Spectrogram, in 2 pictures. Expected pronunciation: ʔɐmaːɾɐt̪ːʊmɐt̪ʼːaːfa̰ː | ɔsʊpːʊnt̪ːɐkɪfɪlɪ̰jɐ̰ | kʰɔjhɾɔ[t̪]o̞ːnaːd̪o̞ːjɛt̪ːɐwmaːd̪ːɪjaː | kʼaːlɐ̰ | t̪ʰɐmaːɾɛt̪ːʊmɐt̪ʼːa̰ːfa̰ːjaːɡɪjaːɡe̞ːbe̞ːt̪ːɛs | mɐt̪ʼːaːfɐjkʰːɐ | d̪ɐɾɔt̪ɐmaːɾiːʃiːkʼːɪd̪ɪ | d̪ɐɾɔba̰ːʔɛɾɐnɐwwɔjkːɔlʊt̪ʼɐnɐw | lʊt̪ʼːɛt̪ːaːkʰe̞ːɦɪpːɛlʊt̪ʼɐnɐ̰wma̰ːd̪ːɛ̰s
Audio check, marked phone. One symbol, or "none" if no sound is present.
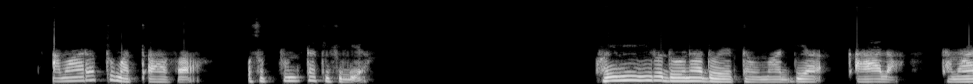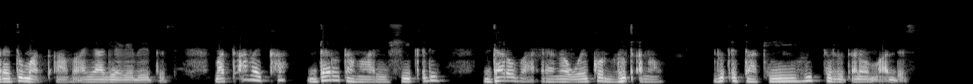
d̪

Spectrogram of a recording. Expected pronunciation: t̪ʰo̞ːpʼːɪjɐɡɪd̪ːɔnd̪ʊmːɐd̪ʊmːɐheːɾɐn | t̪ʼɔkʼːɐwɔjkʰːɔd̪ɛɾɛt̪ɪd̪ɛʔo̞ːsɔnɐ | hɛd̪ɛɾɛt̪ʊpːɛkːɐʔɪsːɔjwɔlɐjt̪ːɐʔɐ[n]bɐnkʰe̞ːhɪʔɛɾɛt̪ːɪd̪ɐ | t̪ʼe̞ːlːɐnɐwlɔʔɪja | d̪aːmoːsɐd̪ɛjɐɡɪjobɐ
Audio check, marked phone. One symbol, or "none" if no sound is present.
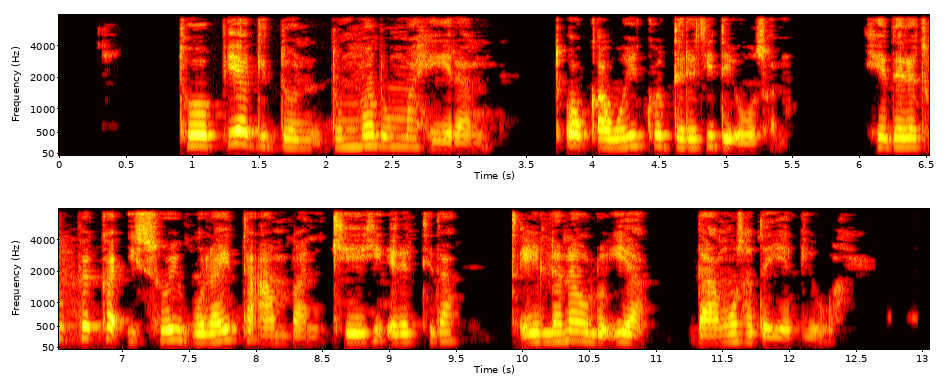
m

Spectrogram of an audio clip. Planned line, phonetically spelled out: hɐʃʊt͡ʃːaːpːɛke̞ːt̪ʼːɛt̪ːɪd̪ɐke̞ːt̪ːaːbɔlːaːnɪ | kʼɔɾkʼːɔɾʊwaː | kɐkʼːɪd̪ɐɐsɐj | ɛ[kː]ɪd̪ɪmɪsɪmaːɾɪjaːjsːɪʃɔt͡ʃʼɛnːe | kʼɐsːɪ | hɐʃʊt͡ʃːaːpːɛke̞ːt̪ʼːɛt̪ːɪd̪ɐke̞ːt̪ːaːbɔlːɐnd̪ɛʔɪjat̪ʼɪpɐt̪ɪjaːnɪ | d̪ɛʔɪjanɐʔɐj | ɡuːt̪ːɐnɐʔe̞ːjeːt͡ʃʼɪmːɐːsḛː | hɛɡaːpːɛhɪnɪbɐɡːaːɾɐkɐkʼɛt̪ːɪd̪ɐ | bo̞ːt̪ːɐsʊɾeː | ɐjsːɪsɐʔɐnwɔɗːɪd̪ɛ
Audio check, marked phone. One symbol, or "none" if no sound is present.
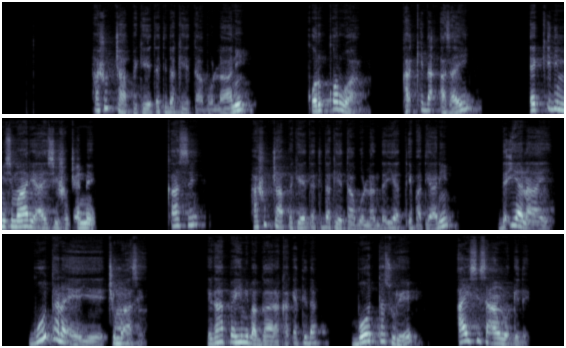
kʼː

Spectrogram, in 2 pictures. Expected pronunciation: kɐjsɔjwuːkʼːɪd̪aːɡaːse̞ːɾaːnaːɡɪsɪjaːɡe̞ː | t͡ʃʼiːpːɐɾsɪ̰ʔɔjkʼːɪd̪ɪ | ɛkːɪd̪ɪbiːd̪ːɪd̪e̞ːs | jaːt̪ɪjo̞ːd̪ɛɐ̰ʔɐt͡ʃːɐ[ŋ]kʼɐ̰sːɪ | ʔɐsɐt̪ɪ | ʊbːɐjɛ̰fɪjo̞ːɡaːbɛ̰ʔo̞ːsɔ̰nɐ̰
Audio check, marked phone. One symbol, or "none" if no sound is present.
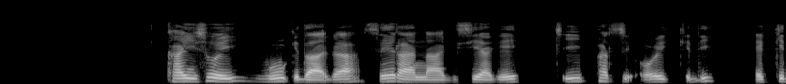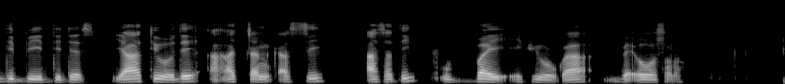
n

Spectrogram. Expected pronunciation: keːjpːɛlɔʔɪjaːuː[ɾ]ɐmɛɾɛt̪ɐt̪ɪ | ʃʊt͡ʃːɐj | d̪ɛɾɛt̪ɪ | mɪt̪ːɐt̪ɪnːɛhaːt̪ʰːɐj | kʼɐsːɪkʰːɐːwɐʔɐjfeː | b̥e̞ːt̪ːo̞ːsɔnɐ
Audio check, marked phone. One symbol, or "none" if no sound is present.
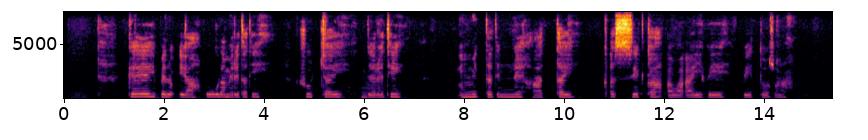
l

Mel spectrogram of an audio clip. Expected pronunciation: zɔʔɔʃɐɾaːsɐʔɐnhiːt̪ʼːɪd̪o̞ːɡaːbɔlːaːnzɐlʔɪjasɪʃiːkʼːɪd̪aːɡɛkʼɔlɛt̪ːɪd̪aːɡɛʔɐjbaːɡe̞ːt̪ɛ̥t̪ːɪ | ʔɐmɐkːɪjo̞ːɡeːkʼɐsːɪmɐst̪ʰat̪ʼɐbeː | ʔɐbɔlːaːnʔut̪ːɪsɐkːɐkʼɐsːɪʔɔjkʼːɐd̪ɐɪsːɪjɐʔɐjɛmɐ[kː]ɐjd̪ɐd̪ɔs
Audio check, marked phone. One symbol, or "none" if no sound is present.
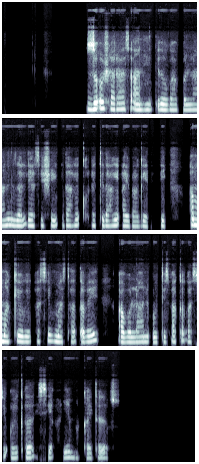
kː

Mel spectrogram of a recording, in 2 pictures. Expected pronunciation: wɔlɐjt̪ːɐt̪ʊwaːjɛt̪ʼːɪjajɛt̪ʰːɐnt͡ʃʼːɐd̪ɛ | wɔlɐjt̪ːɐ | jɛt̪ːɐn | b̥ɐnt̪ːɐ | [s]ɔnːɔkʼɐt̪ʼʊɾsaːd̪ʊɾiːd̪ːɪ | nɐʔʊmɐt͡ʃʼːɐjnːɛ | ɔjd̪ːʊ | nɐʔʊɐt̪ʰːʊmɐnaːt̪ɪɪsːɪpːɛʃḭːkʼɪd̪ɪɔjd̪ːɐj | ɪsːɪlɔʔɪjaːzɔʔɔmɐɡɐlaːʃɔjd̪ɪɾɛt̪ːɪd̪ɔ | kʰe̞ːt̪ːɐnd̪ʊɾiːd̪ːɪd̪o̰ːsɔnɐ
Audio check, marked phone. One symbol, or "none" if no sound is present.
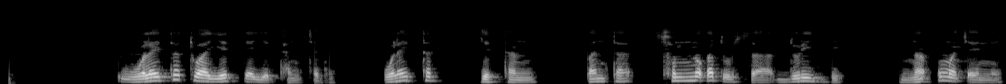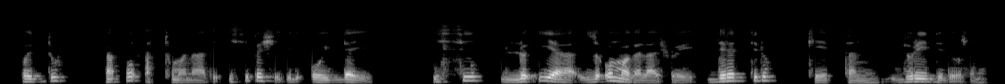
s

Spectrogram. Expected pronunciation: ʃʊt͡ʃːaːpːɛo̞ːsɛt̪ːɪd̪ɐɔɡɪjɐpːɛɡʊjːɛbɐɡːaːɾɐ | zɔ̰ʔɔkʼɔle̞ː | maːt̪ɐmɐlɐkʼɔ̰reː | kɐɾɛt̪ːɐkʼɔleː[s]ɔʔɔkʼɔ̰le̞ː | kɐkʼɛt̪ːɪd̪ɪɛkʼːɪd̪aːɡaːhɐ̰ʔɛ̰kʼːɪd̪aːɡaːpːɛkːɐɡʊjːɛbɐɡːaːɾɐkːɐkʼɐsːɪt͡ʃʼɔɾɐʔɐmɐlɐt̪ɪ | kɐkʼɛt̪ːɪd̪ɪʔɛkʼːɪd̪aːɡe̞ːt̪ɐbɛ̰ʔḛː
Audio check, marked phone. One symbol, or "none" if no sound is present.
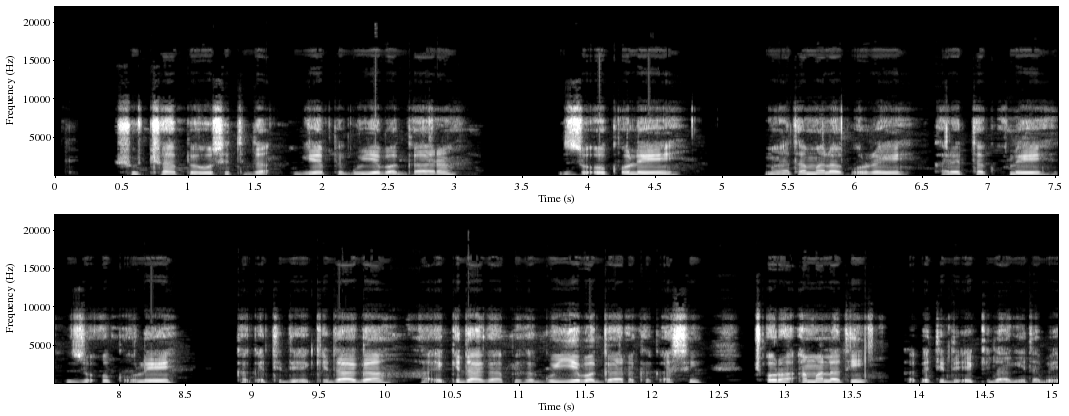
z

